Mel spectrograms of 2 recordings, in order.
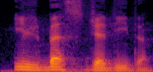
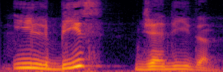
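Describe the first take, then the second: First: The first word is said with an 'a' vowel. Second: The first word is said with an 'i' vowel. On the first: It tells someone to wear something new. The speaker calls it right. "Правильно как сказать? Ильбас" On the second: It tells someone to confuse or muddle something new. The speaker calls it wrong. "Неправильно"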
